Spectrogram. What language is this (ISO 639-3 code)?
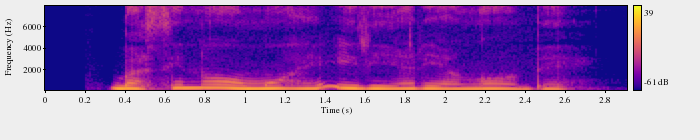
kik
